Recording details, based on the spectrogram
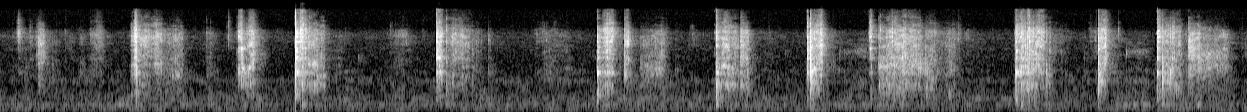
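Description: A spoon stirs banana raita seasoned with salt and sugar in a bowl, giving a dozen or so crisp metallic clinks and scrapes in an irregular rhythm, close and clear against near silence.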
